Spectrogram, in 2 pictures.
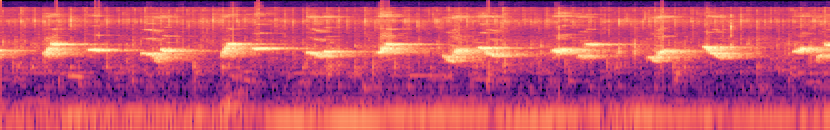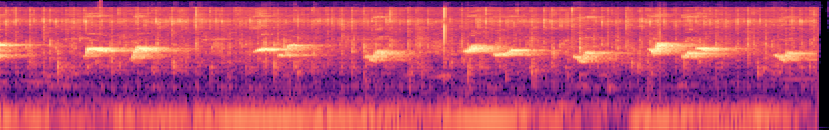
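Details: Relaxed ropel song of a trucukan, the yellow-vented bulbul, used as tutor audio for caged birds: a dense, rapid run of bright chirps and slurs, with a faint steady hum in the background.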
